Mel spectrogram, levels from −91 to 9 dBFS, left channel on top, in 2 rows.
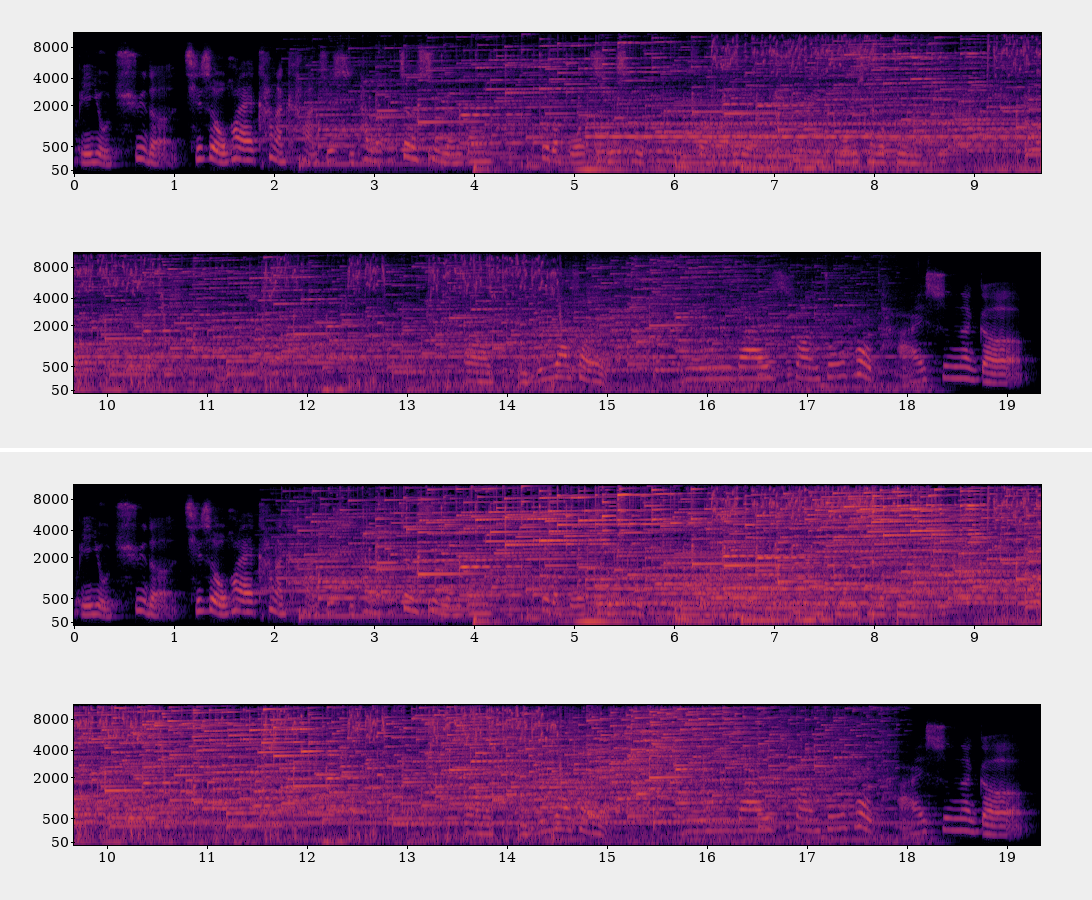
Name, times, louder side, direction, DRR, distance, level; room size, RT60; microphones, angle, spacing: voice 1, 0.0-4.2 4.6-8.7 13.6-15.1 15.7-19.2, left 1 dB, 10° left, 13 dB, 0.9 m, -44 dB
Chime, 1.9-17.8, right 10 dB, 80° right, 0.8 m, -34 dB
sound 1, 5.1-18.3, left 2 dB, 65° left, 1.3 m, -47 dB
sound 2, 6.3-8.8 9.1-11.1 11.5-12.0 12.4-12.8 13.2-15.7, right 7 dB, 25° right, 0.7 m, -43 dB
voice 2, 10.5-12.5, left 3 dB, 40° left, 3 dB, 4.0 m, -55 dB
22.0 x 11.5 x 4.9 m, 0.42 s
head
